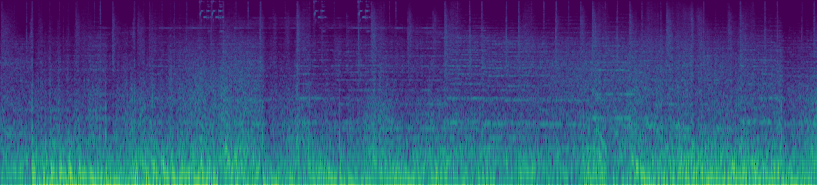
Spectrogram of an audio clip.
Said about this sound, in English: Oh my god, the artillery coming in.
